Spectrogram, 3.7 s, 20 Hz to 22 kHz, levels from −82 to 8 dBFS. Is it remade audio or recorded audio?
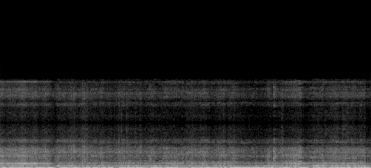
recorded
